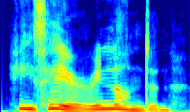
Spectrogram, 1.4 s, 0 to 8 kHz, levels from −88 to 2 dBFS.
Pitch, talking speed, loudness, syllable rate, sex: 240 Hz, 170 wpm, -15 LUFS, 4.9 syllables/s, female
